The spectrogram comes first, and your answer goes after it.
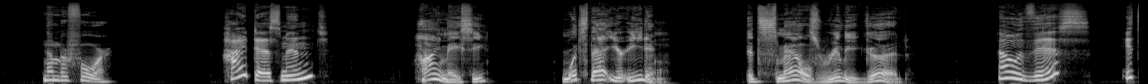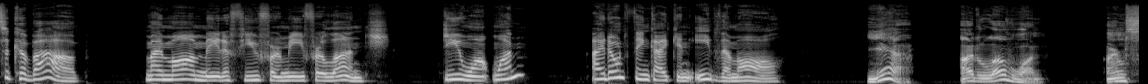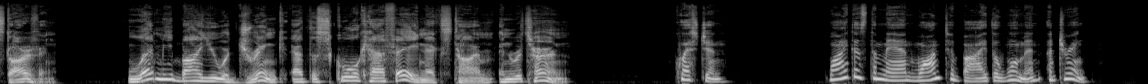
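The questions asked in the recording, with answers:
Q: why does the man want to buy the woman a drink?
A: To thank her for giving him one of her kebabs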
